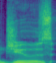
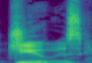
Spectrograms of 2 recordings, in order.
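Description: First: The word is said in a plain, neutral tone. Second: The word is said with a loaded, charged inflection. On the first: It simply refers to the people. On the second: It carries an uncomfortable implication. "and suddenly it's like ooh"

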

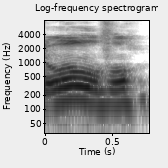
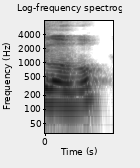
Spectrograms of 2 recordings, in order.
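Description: First: The name is said slowly with fuller syllables. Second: The name is said quickly and clipped. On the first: This is not how the speaker says it. "I don't say Louisville" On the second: This is how the speaker normally says it. "I say Louisville, but and it's quick"

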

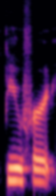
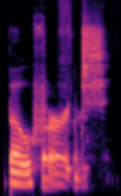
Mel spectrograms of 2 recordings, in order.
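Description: First: The name is said with its local pronunciation. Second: The name is said as its written form suggests. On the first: The speaker calls it right. "you do pronounce Beaufort, South Carolina as Beaufort" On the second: The speaker calls it wrong. "even though it looks like it should be Beaufort"

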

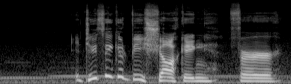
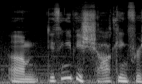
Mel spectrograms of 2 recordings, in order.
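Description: First: It is said in an odd put-on voice. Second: It is said in a natural everyday voice.

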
